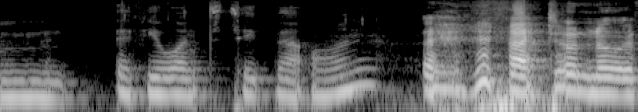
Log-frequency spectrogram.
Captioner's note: laughs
